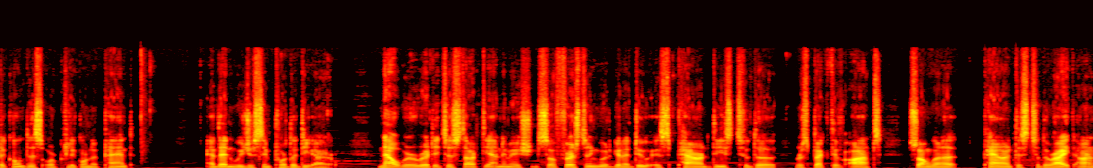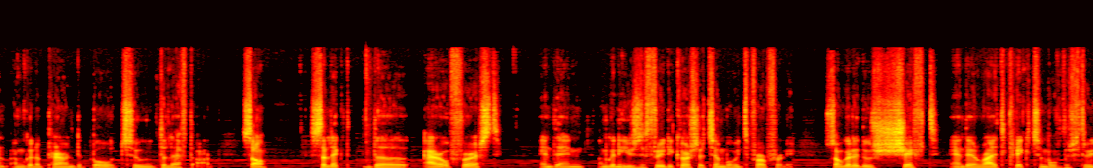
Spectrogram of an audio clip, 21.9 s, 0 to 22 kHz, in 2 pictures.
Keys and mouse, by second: 2.8-3.2 drag, 4.1 click, 4.6-5.6 shift+drag, 6.7 click, 7.0 g, 7.5 click, 7.8-8.2 middle drag, 8.2 drag, 8.5 middle drag, 10.2 g, 10.5-11.1 drag, 11.8 g, 12.4 click, 14.6 click, 17.1 shift+middle click, 21.0 shift+click, 21.5-21.8 middle drag.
